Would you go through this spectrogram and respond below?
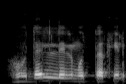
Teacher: ہدل میں غنہ نہیں ہوتا، کیونکہ جہاں بھی نون ساکن نون تنوین کے بعد لام آ جائے یا را آ جائے یا حروف ہلکی میں سے کوئی آ جائے تو وہاں غنہ نہیں ہوتا ہے۔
